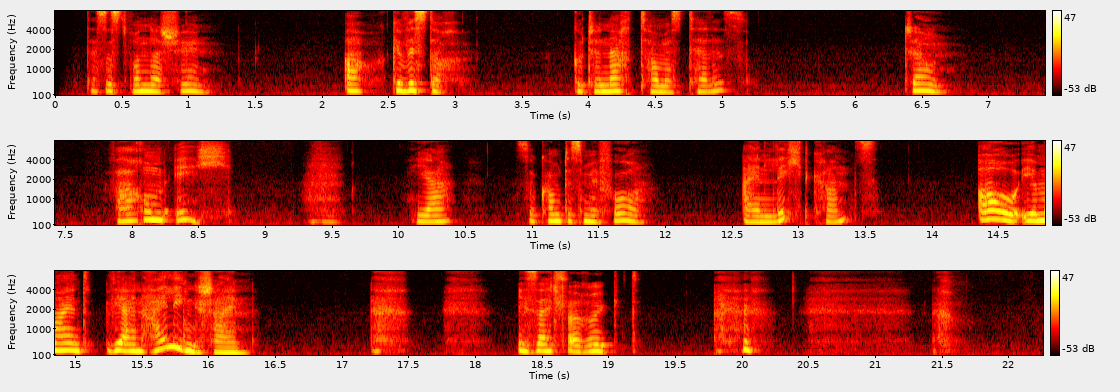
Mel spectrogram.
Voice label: Synchron historisch romantisch

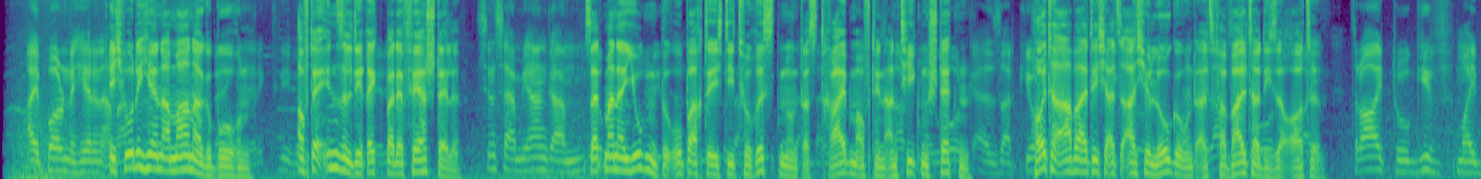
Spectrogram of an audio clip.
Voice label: Doku VO; LOFT VOICES

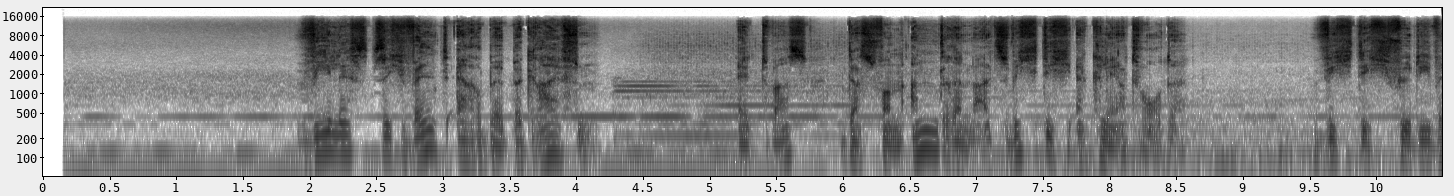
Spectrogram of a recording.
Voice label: imagefilm weltkulturerbe

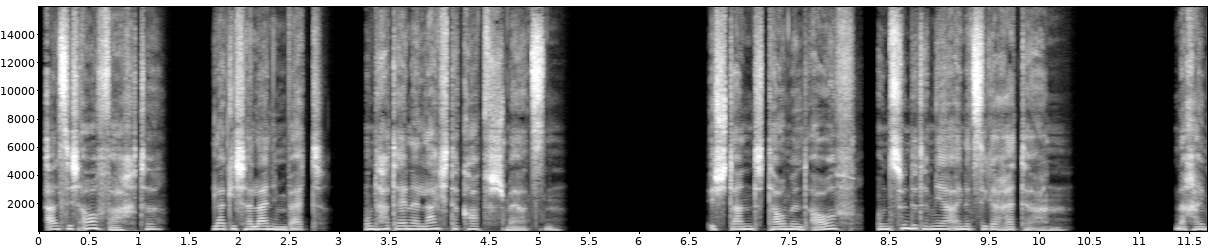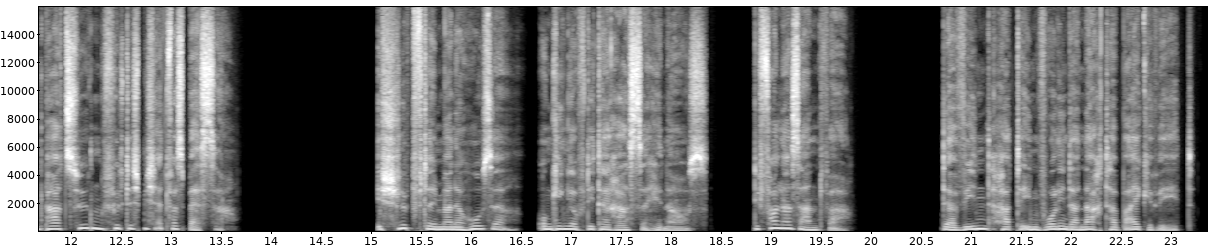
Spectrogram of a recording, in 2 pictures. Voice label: hoerprobe deutsch mit akzent

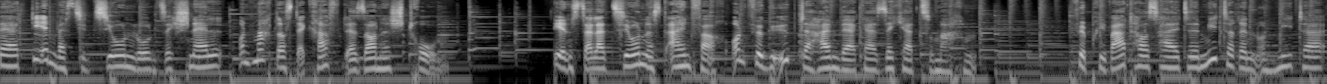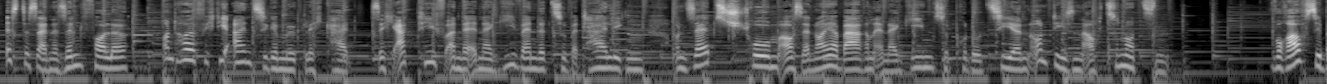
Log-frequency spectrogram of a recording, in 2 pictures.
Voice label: Erklaerfilm Balkonkraftwerk

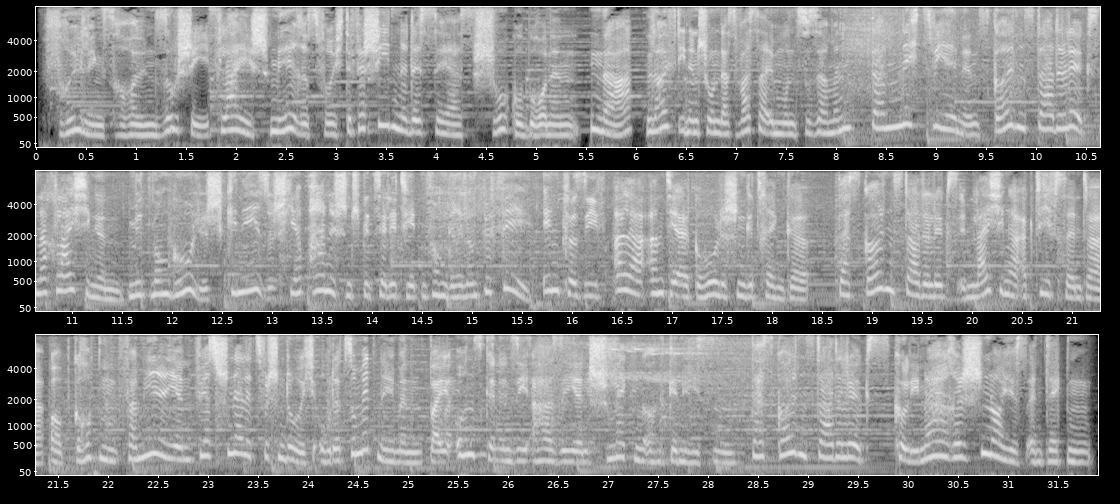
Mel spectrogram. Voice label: spot werblich fraulich weich; golden star deluxe; LOFT VOICES

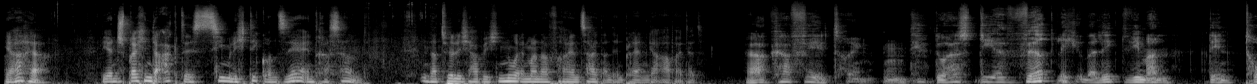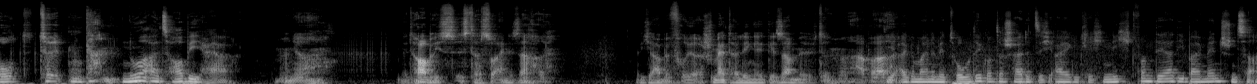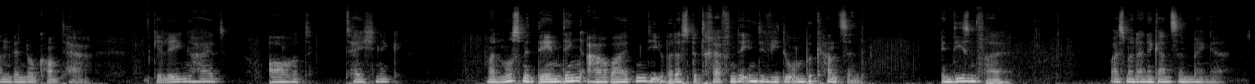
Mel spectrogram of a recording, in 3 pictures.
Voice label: Hoerspiel Killer; LOFT VOICES

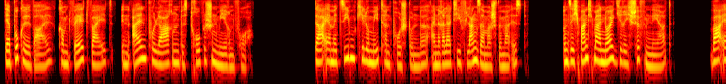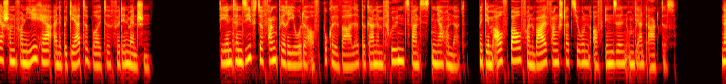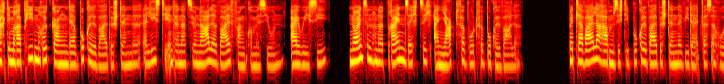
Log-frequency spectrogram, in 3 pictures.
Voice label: Doku

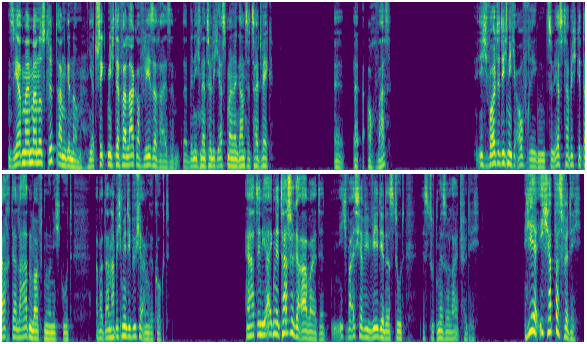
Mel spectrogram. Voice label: synchron

